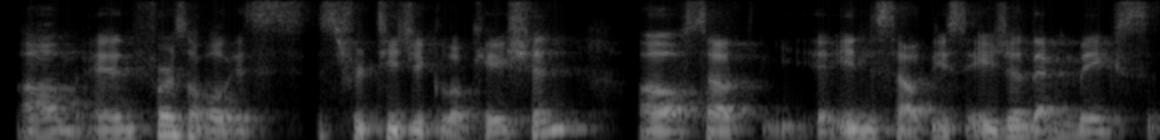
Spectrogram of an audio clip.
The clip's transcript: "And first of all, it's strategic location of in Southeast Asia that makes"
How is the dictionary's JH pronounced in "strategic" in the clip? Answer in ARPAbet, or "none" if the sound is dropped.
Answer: JH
